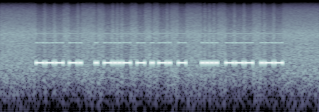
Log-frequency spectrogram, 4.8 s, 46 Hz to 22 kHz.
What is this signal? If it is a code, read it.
Morse code, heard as a keyed tone, hand-sent with a paddle, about 35 wpm, 690 Hz. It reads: ON EXTENT HOW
